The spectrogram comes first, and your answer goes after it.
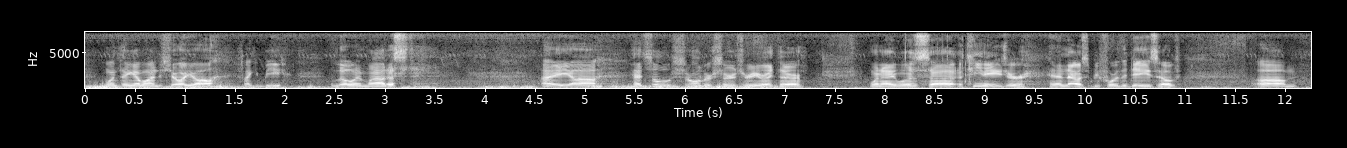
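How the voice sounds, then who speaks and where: With long, frequent pauses, a man talks at a fairly quick pace over noticeable background noise. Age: 60s. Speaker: fitness instructor. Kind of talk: tutorial. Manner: casual, halting with fillers.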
